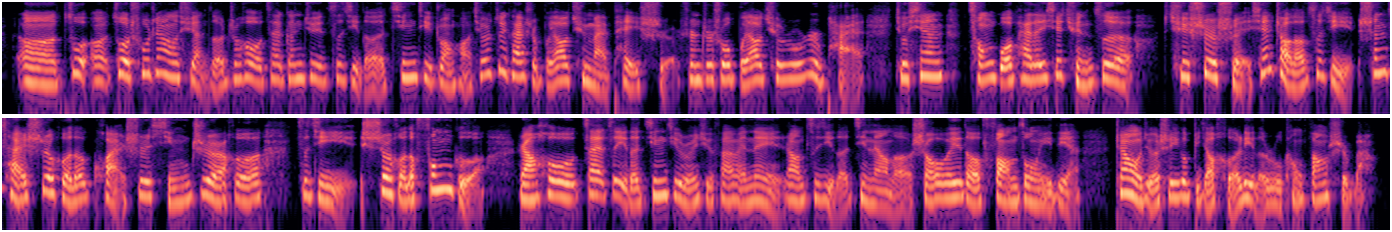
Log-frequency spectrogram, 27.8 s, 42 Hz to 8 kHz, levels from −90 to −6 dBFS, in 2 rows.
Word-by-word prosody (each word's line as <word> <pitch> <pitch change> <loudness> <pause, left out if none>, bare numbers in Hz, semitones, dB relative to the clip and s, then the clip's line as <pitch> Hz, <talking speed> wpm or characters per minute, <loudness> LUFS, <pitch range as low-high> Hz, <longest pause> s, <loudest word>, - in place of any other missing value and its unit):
呃， 180 -4 +1
做 270 - 0
呃， 200 -1 -3
做 270 +4 +4
出 275 +3 -3
这 295 - -5
样 280 -3 0
的 235 - 0
选 230 -1 -5
择 - - -4
之 220 +3 -6
后， 220 -5 -2
再 215 +3 -6
根 220 +2 -3
据 220 -3 -4
自 205 +3 -9
己 195 -3 -5
的 - - -7
经 235 0 -1
济 235 -4 -4
状 185 -6 -4
况， 175 - -9
其 255 - -8
实 270 - -1
最 300 +2 -2
开 250 -3 +2
始 215 -6 -5
不 185 -4 -7
要 200 +5 +2
去 205 +1 -6
买 190 - -1
配 - - -3
饰， - - -9
甚 215 -2 -1
至 215 0 0
说 215 0 +3
不 215 -6 -2
要 210 +5 +3
去 220 +1 -4
入 220 +1 +1
日 255 -1 0
牌。 445 - -6 0.3
就 225 - +2
先 250 +3 +1 0.2
从 220 +1 0
国 190 -3 +6
牌 215 0 +1
的 215 - +4
一 225 - +3
些 260 +3 -2
裙 190 -9 -2
子 195 -2 +2 0.3
去 260 - -1
试 245 +1 +4
水， 235 - -1
先 300 +4 -1
找 275 -6 +4
到 150 +1 +1
自 265 +9 -6
己 320 +8 -3
身 290 +1 -1
材 225 - +2
适 245 +6 +2
合 240 - +2
的 170 +4 +1
款 190 - -1
式、 210 -2 0
型 165 -4 -6
质 205 -5 +3
和 185 +1 0 0.3
自 220 - -4
己 205 - -3
适 260 -3 +5
合 185 -7 +2
的 175 - +4
风 280 +10 +4
格， 405 - 0 0.3
然 180 -1 +7
后 200 -3 +4
在 220 +3 +3
自 210 - -3
己 - - +2
的 145 0 0
经 215 +7 0
济 220 -2 -3
允 160 -2 0
许 180 -2 -7
范 175 -1 -4
围 145 -4 -4
内， 160 -3 -3
让 175 -4 -1
自 185 +1 -7
己 175 - -5
的 - - -7
尽 185 -2 -5
量 135 -3 -3
地、 - - -6
稍 170 -2 0
微 190 +1 +4
地 150 -6 +3
放 160 - +2
纵 165 -4 -1
一 - - -3
点， - - -5 0.3
这 245 - 0
样 235 - +9
我 175 - +4
觉 - - 0
得 145 - +3
是 170 +4 0
一 195 - +4
个 205 - +3
比 200 - -7
较 - - +2
合 - - -2
理 190 -1 +3
的 - - -6
入 145 -1 -3
坑 185 - -6
方 180 0 -2
式 205 - -4
吧。 - - -12
205 Hz, 265 characters per minute, -25 LUFS, 180-235 Hz, 0.3 s, 样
